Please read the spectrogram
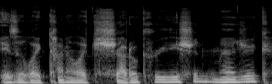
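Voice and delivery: ordinary talk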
